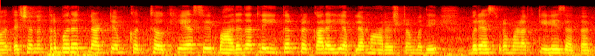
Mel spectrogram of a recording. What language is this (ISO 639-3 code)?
mar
